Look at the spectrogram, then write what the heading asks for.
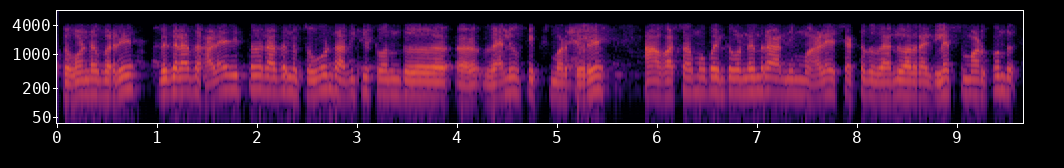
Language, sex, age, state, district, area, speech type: Kannada, male, 45-60, Karnataka, Dharwad, rural, conversation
